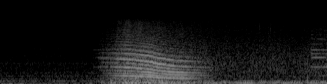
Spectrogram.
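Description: A short, playful electronic jingle plays.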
